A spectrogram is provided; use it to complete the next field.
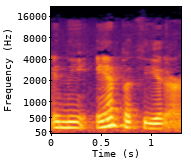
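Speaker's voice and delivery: plain reading voice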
